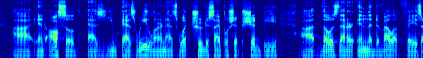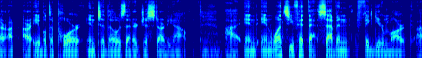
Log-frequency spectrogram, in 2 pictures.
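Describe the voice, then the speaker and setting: Over a quiet background, a man with an American accent talks at a moderate pace in a very deep, low pitch with fairly even intonation. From US Midwest, South Dakota. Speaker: podcast guest. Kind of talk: casual chat interview. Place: studio. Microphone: studio mic.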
